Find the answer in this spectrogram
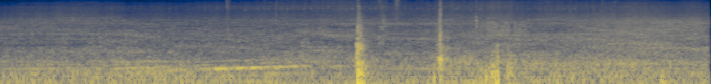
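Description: Toyota Corolla Altis doors being shut and opened: one heavy door thump about five and a half seconds in, then two lighter clunks over the next two seconds, over a steady low hum.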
